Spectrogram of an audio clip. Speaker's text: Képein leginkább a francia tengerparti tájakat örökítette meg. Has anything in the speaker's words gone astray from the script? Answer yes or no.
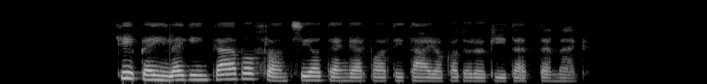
no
